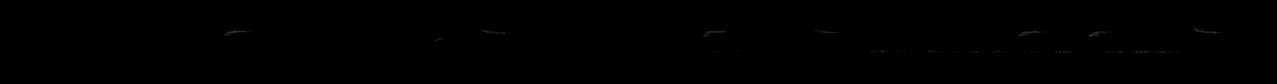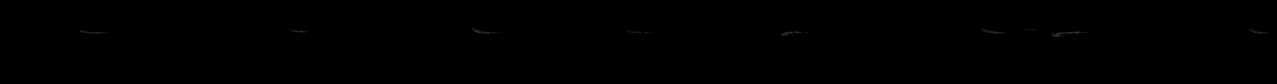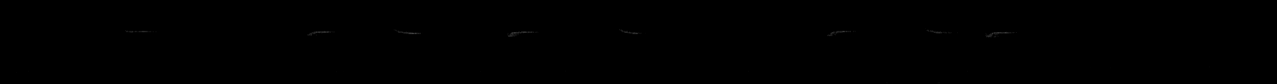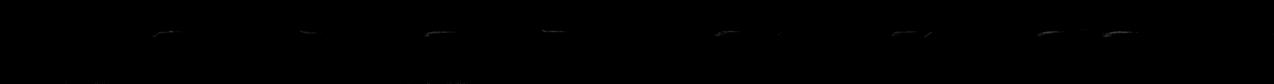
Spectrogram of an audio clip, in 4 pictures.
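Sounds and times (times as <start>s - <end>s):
faint background hiss: 0.0s - 51.0s
songbirds chirping: 0.0s - 51.0s.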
